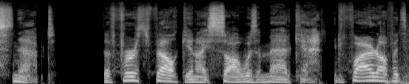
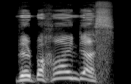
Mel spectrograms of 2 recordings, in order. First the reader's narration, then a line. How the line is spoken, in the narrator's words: someone shouted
